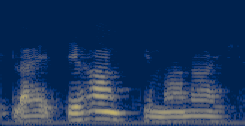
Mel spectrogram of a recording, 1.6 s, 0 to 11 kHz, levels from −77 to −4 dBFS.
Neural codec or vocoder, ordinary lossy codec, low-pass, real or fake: none; none; none; real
